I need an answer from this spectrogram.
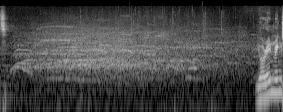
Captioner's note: crowd cheering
